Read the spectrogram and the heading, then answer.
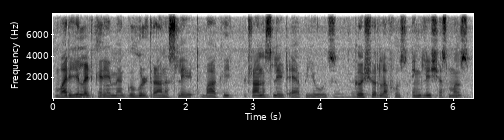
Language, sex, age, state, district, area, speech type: Kashmiri, male, 45-60, Jammu and Kashmir, Srinagar, urban, spontaneous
